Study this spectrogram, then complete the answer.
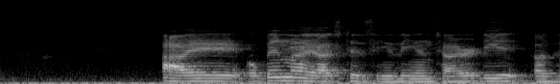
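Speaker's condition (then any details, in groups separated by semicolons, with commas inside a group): Cerebral palsy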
